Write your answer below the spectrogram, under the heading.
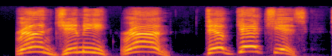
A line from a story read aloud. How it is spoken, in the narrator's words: screamed a retreating Rum Alley child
